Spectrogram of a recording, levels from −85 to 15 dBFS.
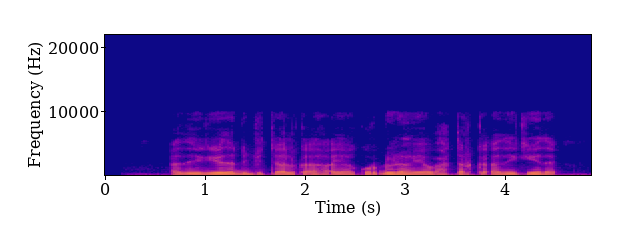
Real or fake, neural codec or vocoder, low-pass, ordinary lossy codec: real; none; 9.9 kHz; none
